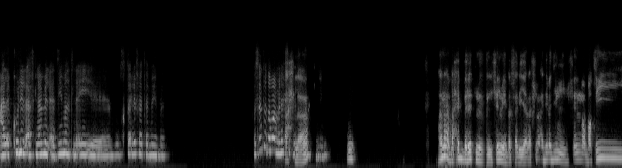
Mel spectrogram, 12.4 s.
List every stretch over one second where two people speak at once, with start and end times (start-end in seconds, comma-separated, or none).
none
